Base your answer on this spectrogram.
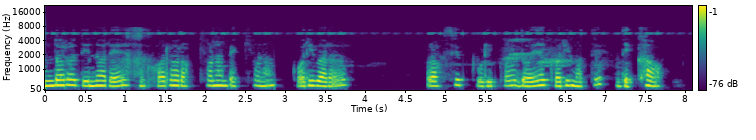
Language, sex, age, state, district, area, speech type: Odia, female, 18-30, Odisha, Balasore, rural, read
